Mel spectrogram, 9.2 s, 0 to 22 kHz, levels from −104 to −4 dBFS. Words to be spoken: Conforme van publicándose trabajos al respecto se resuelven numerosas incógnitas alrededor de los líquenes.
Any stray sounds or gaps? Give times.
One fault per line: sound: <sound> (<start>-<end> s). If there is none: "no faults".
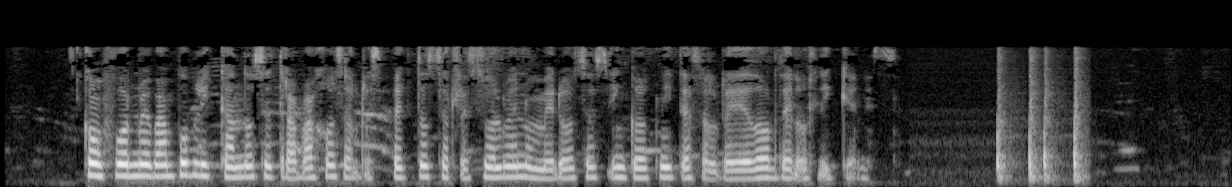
sound: thud (7.5-8.2 s)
